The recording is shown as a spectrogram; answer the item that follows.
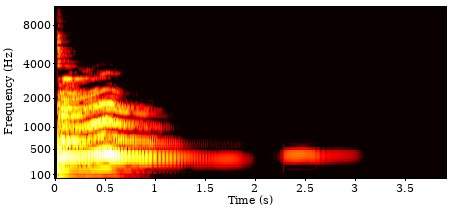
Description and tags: Bowl With Water 5
A stereo recording of a stainless steel bowl that has some water inside it struck by hand. Rode Nt 4 > FEL battery pre amp > Zoom H2 line in.
boing, bowl, oscillation, stainless-steel, water, xy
